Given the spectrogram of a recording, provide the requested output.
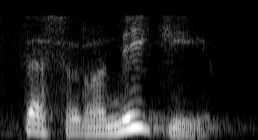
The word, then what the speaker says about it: Thessaloniki: We visited a Greek Orthodox church in what the Greeks pronounce as Thessaloniki. We pronounce it Thessaloniki.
